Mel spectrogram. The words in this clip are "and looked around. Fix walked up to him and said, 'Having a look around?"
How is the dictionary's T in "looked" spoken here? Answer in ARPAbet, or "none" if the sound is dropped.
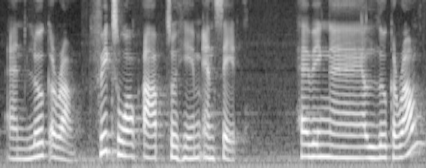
none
